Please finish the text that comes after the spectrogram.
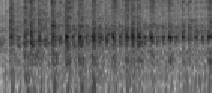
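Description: Auto rickshaw engine running at a low idle while a learner lets the clutch out, a steady rhythmic putter with pulsing beats, close and fairly loud, no talk over it.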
